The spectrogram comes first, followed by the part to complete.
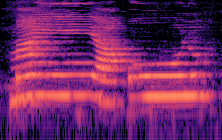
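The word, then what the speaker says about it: مَن يَقُولُ: Contoh, may yaqulu, may yaqulu. Jadi antara nun sukun dan iya itu dimasukkan dengan mendengung, may yaqulu.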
